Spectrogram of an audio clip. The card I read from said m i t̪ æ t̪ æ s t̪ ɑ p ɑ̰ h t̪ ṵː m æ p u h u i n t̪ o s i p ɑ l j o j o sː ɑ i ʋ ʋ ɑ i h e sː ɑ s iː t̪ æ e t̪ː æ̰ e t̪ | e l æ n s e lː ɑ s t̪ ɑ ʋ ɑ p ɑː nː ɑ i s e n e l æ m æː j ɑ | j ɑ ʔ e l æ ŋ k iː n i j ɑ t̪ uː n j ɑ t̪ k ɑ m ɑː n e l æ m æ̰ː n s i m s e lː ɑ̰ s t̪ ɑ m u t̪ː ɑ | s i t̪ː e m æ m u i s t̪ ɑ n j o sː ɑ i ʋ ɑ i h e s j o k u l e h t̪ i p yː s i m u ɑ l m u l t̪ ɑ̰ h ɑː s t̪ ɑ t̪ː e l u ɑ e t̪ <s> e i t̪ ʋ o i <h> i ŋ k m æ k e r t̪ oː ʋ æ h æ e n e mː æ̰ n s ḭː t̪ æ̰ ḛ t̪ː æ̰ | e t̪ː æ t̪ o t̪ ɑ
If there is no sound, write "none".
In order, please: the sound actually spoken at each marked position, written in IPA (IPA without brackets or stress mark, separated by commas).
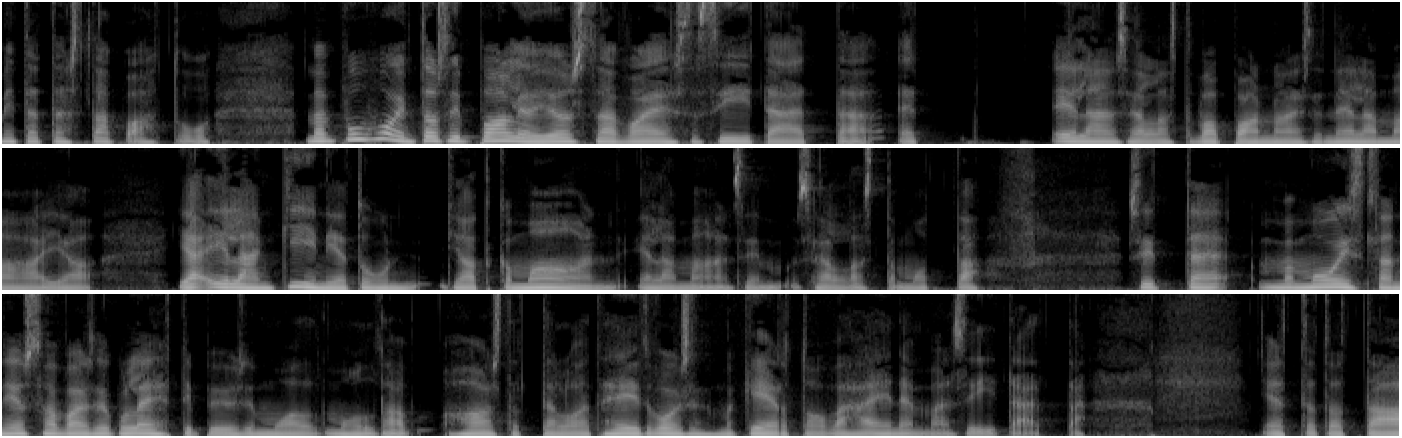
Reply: h, s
